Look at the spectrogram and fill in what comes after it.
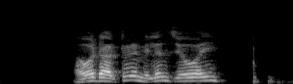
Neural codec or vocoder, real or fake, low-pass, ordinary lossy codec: none; real; 7.2 kHz; MP3, 24 kbps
